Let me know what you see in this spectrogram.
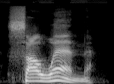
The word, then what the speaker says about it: Samhain: Okay, first of all, I think, although it's spelled Samhain, it's pronounced Sawen, or something along those lines."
